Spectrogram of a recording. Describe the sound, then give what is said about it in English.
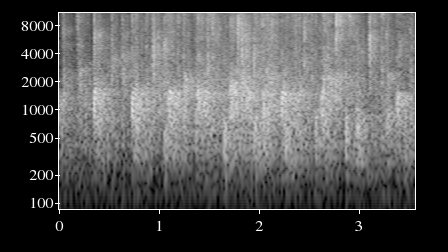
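A crowd claps steadily, a dense patter of many hands at a fairly loud, even level, with no talking over it. “Give a little hand of applause.”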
